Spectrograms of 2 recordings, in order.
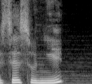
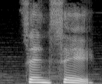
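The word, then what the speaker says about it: सेंसे (先生): से सुनिए सेंसे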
